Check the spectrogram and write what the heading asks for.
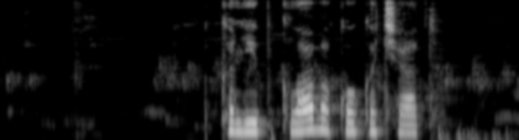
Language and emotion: Russian, neutral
